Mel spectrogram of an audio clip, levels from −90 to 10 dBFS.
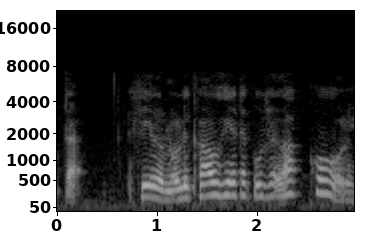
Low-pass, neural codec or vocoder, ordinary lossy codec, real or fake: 7.2 kHz; codec, 16 kHz, 4 kbps, FreqCodec, larger model; none; fake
